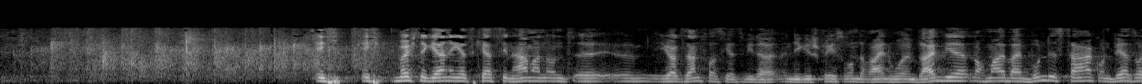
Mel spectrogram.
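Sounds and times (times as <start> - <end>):
audience applause: 0.0 - 4.7
speech: 3.2 - 11.4.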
